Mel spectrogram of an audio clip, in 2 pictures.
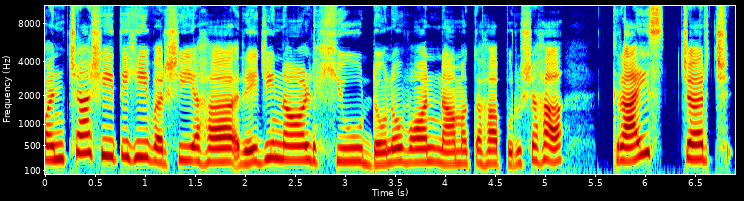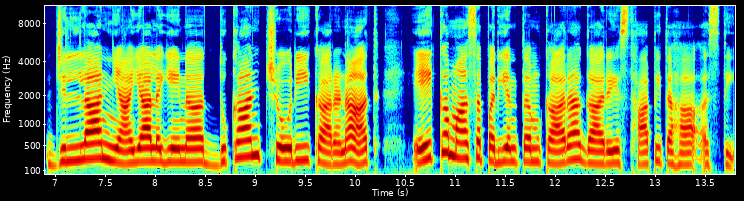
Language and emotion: Sanskrit, neutral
